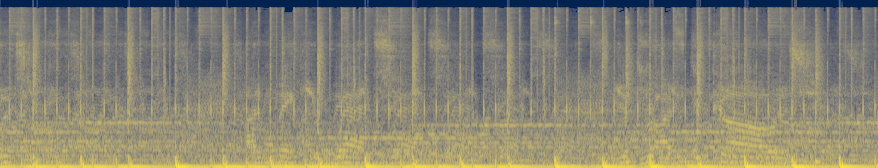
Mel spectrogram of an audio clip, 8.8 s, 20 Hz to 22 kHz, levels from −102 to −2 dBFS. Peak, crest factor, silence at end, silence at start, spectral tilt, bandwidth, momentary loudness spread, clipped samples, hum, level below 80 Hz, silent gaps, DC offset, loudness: 0 dBFS; 10 dB; 0 s; 0 s; -4.5 dB/octave; 19 kHz; 2 LU; under 0.1%; none; -12 dBFS; none; under 0.1%; -14 LUFS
